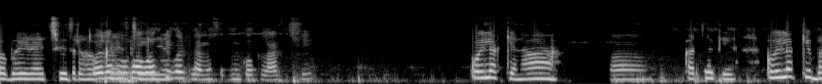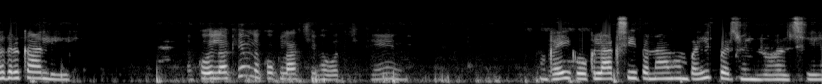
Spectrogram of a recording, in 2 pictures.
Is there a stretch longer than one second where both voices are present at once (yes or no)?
yes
